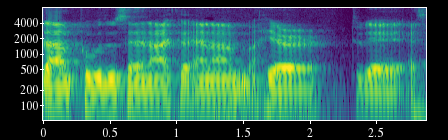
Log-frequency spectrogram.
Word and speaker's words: Pubudu Senanayake: Pubudu Senanayake. That's pretty close. Could be worse. Could you help me out, please? It's Pubudu Senanayake.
